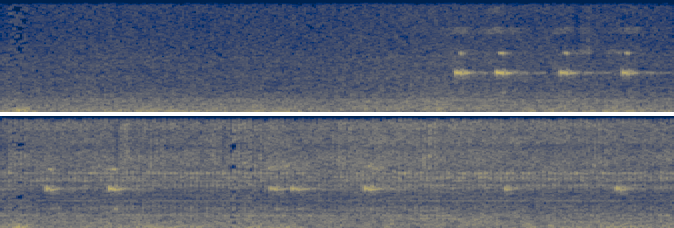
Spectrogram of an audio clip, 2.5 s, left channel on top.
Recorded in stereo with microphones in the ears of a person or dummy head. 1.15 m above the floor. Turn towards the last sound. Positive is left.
No sound to turn to.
